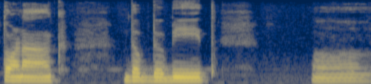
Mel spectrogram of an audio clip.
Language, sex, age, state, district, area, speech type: Goan Konkani, male, 30-45, Goa, Salcete, urban, spontaneous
